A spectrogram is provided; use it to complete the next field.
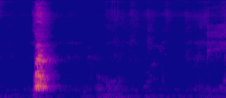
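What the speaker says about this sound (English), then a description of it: "Chevy, why do you always got to bark when Mommy's doing a video" A dog indoors in a home kitchen gives one sharp, loud bark, followed by quieter low rustling and faint background sounds.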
